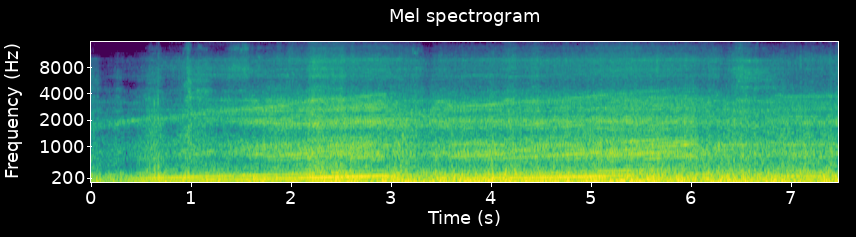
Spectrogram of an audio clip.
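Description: A motorcycle ridden through corners in 4th gear, engine droning loud and steady with rising and falling pitch as it pulls through the bends, wind and road noise constant underneath.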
